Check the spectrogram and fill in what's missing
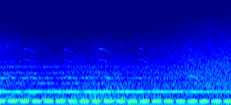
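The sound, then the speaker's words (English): A few faint, scattered cries from seagulls soaring overhead at a sandy sea beach drift over a steady low hum and a soft rhythmic pulsing, like a calm shoreline ambience. “Slowly, steadily, listening to the birds, the seagulls, soaring overhead.”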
